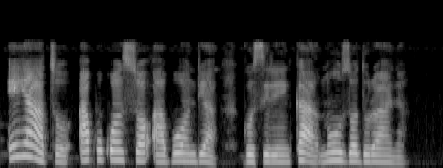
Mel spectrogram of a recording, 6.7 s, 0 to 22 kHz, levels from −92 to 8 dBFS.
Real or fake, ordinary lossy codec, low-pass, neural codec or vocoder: real; none; none; none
